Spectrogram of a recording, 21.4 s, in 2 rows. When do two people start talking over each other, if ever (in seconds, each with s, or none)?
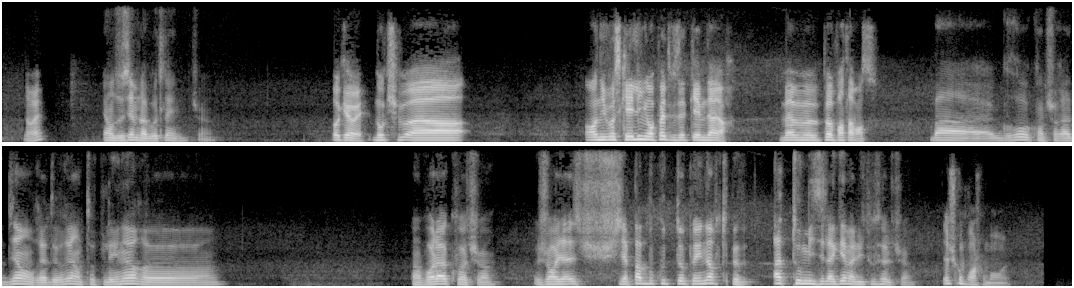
none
